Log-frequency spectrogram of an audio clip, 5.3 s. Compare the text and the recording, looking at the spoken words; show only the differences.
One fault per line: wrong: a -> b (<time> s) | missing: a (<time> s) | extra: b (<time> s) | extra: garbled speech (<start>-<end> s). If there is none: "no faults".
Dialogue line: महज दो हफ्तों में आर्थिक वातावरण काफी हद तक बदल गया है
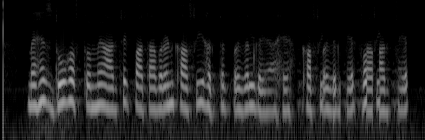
extra: garbled speech (3.7-5.1 s)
